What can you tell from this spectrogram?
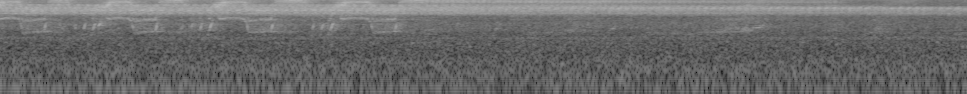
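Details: Cicadas singing in summer beside a stream in Japan: a bright, high buzzing drone with pulsed bursts repeating about three times a second over the first three seconds, plus a lower rhythmic chirping layer and steady water flow.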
